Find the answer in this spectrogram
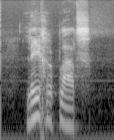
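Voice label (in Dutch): "legerplaats", Dutch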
